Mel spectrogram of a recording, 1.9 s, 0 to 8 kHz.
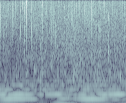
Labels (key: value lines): label: biophony, midshipman
recorder: SoundTrap 500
